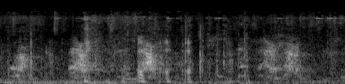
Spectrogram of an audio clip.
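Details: Puppies out on a street walk bark at a passer-by: several sharp, broadband yaps at irregular intervals, mixed with a person's voice and outdoor noise.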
